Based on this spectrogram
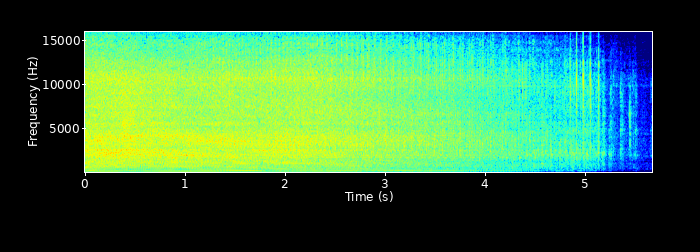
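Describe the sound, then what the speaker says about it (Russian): A car engine held at full throttle during a mechanical engine test, a loud sustained roar that sags and winds down after the ignition is cut, ending in a few shuddering thumps and silence. "Резко нажимаем на педаль акселератора до упора и,"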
